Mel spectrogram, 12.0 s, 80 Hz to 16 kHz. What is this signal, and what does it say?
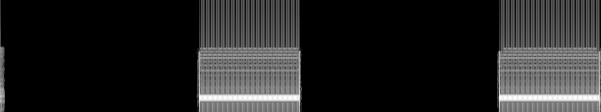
Ringback tone (North America), 440 + 480 Hz.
